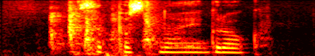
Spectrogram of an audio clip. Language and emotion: Russian, neutral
